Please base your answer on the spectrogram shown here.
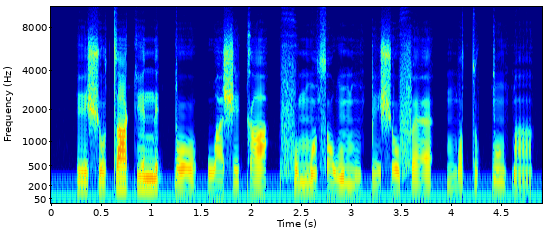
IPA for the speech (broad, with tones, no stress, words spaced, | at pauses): i˧ʃu˧ta˦ ki˦ni˦ k͡po˦˨ | wa˧ʃi˧ka˦ | fo˦mɔ̃˦˨ sɔ˧wũ˦mɔ̃˧ k͡pi˨ʃo˨˦ fɛ˧ | mɔ˨tu˨˦k͡pɔ̃˦˨k͡pã˨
